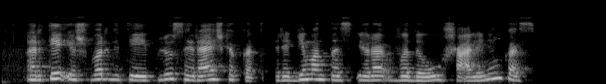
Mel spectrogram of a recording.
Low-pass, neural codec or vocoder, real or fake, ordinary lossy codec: 7.2 kHz; none; real; Opus, 16 kbps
